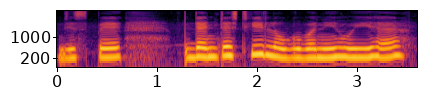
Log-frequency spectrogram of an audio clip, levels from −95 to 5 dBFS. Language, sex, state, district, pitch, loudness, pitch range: Hindi, female, Jharkhand, Ranchi, 220 Hz, -14 LUFS, 210-240 Hz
